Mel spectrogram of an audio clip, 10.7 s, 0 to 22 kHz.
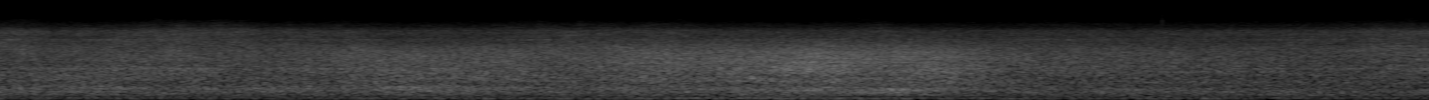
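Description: A KLM Boeing 737-800 roars steadily at Manchester Airport, a broad, continuous jet rumble that swells slightly near the middle, heard from a distance without talk.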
